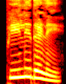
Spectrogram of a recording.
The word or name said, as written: ಪುಲಿದೋಲ್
